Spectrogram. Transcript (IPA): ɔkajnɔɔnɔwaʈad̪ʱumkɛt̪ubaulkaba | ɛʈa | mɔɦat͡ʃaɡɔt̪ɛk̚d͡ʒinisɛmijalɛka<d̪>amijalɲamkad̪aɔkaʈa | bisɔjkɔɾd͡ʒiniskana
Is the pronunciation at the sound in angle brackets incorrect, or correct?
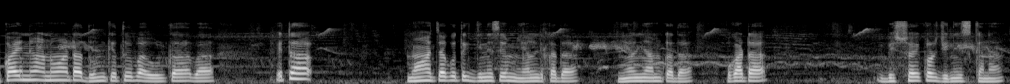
correct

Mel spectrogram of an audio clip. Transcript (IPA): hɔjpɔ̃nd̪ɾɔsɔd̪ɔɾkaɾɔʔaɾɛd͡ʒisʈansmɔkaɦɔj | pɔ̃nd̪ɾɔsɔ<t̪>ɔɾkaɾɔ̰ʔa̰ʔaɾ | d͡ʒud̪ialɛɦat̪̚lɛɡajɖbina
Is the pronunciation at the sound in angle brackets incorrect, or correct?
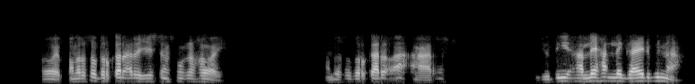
incorrect: d̪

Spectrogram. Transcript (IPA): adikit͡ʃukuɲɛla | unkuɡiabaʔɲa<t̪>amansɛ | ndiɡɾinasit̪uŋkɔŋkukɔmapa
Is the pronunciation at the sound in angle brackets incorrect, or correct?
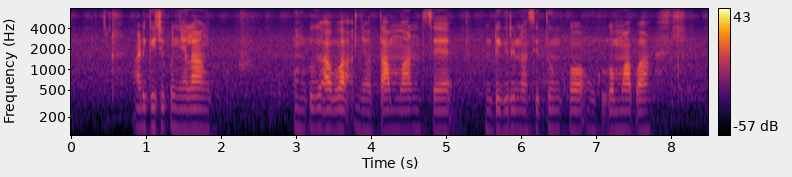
correct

